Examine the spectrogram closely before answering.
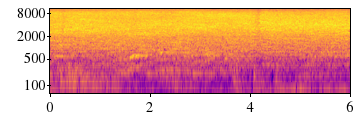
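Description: Pressure washer lance spraying water onto a car's bodywork: a steady hiss of spray.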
